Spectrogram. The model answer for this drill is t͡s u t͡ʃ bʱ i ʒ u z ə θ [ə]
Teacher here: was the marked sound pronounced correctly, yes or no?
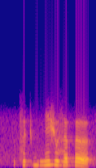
yes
